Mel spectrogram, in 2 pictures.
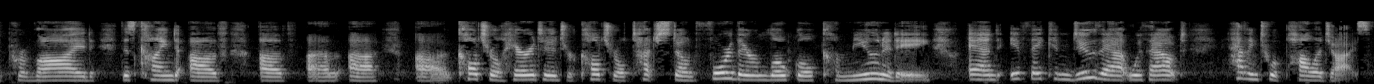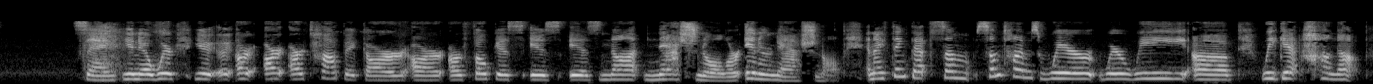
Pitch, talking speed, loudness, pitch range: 235 Hz, 130 wpm, -20 LUFS, 205-275 Hz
